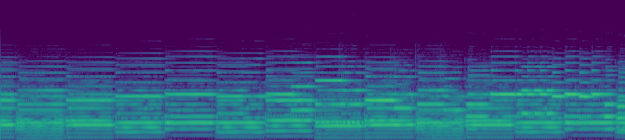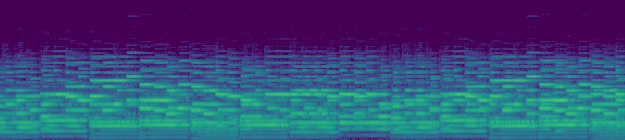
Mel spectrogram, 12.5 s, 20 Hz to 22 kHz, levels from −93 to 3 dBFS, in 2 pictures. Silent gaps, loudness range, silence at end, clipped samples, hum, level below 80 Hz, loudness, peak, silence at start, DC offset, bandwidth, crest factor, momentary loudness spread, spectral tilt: none; 3 LU; 0 s; under 0.1%; none; -74 dBFS; -28 LUFS; -14 dBFS; 0 s; under 0.1%; 6.4 kHz; 14 dB; 7 LU; -6 dB/octave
